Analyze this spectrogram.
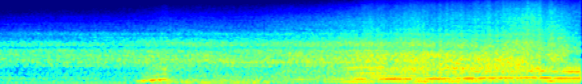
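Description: A sports car engine roars louder as the car approaches.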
